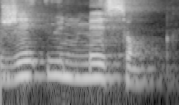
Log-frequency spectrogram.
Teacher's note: لاحظوا هنا الاس نطقناها زيد، وقد تكلمنا في الحصة الماضية على أن الاس عندما تكون بين entre deux voyelles two vowels تقلب زد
